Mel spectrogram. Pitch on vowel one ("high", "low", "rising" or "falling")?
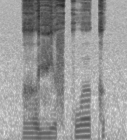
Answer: low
